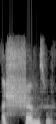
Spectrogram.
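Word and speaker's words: الشمس: Di sini asyamsu, lamnya langsung idgham ke huruf syin.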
